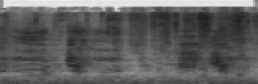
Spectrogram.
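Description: Short shouted calls, four in quick succession, each falling in pitch, over a steady heavy low drone from the band's amplified sound at a live electro-metal show.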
